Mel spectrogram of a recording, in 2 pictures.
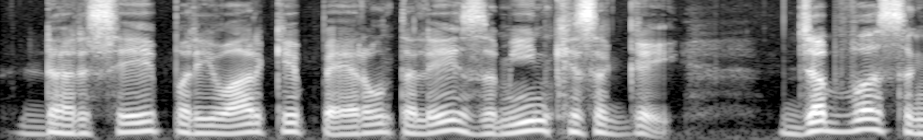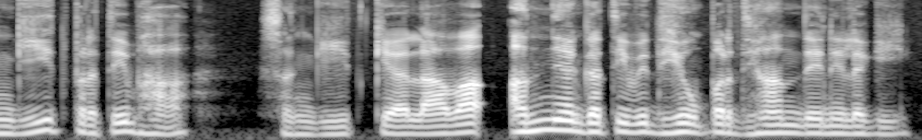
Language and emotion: Hindi, fearful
